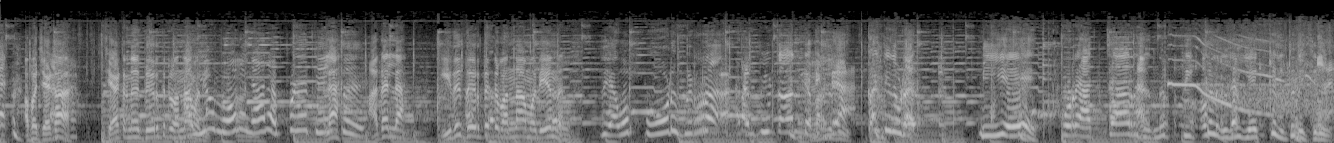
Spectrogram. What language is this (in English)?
Malayalam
